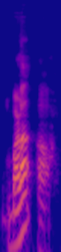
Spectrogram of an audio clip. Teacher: बड़ा आ एकमात्र ऐसा स्वर है जिसमें मुख पूरा खुलता है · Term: विवृत स्वर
